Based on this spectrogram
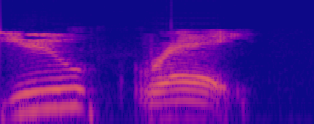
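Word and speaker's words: Ouray: Holman, you are not allowed to come and play in my backyard until you learn how to pronounce the town's name. It's U-Ray. Not U-Ray. U-Ray.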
